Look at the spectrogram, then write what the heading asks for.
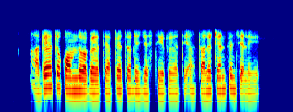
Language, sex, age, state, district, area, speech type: Santali, male, 18-30, West Bengal, Birbhum, rural, conversation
